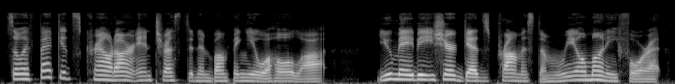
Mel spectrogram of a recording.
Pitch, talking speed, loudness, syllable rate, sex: 185 Hz, 205 wpm, -18 LUFS, 5.3 syllables/s, female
